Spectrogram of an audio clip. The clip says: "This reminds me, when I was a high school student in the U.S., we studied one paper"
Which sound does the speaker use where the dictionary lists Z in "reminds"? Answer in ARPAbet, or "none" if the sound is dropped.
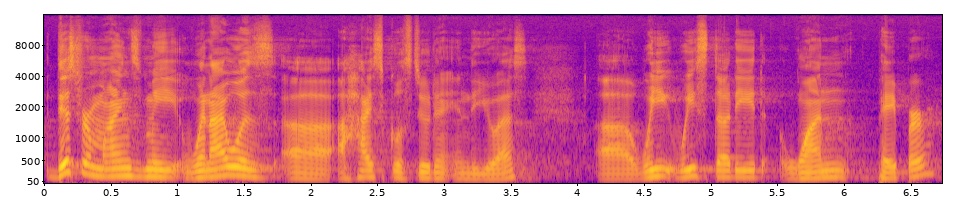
Z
